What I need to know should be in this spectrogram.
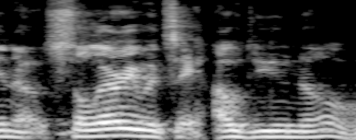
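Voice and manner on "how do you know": put-on soft Italian-accented voice. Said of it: "that's in his Italian accent".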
